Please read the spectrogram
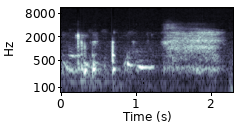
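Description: Faint laughter after a joke: a few short chuckles, then a breathy, wheezy laughing exhale near the microphone for the last half second or so.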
